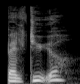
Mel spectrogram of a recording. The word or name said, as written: baldyre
